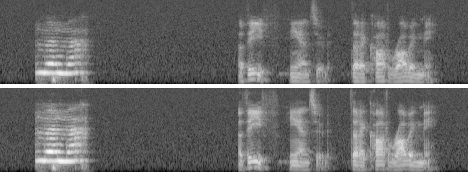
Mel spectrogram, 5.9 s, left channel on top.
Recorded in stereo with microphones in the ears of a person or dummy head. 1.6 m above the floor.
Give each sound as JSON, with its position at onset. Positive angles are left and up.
{"t": 0.4, "sound": "a child speaking", "side_deg": -35, "distance_m": 0.8}
{"t": 3.0, "sound": "a man speaking", "side_deg": -80, "distance_m": 2.5}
